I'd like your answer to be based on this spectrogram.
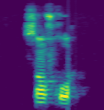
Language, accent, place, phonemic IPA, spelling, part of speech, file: French, France, Lyon, /sɑ̃.fʁwa/, sang-froid, noun, LL-Q150 (fra)-sang-froid.wav
- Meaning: sang-froid, calmness, calm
